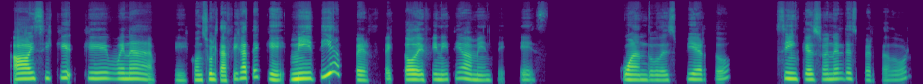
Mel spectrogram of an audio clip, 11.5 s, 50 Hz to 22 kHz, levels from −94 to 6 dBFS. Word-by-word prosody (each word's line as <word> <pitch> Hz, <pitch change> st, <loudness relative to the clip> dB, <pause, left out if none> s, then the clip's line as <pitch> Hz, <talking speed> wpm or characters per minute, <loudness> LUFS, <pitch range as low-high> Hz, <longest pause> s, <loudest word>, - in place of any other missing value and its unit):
Ay, 245 Hz, +2 st, +7 dB
sí, 260 Hz, +1 st, -7 dB
qué 280 Hz, +2 st, -3 dB
qué 255 Hz, 0 st, -1 dB
buena, 245 Hz, -3 st, -1 dB, 0.2 s
eh, 195 Hz, -1 st, -12 dB
consulta. 205 Hz, -1 st, +1 dB
Fíjate 275 Hz, -, 0 dB
que 210 Hz, -4 st, +1 dB
mi 245 Hz, +2 st, +7 dB
día 390 Hz, +9 st, +7 dB, 0.3 s
perfecto 195 Hz, -, -1 dB
definitivamente 215 Hz, -1 st, -2 dB, 0.2 s
es 205 Hz, 0 st, -12 dB, 1.0 s
cuando 205 Hz, -2 st, 0 dB
despierto 220 Hz, +7 st, -6 dB, 0.5 s
sin 250 Hz, -2 st, +2 dB
que 225 Hz, -1 st, 0 dB
suene 225 Hz, +2 st, -3 dB
el 245 Hz, -, -9 dB
despertador, 215 Hz, -, -11 dB
225 Hz, 110 wpm, -17 LUFS, 205-250 Hz, 1.0 s, Ay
